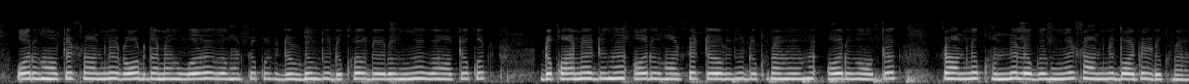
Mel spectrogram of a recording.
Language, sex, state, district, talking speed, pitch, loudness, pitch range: Hindi, female, Bihar, Purnia, 215 wpm, 255 Hz, -16 LUFS, 250-265 Hz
